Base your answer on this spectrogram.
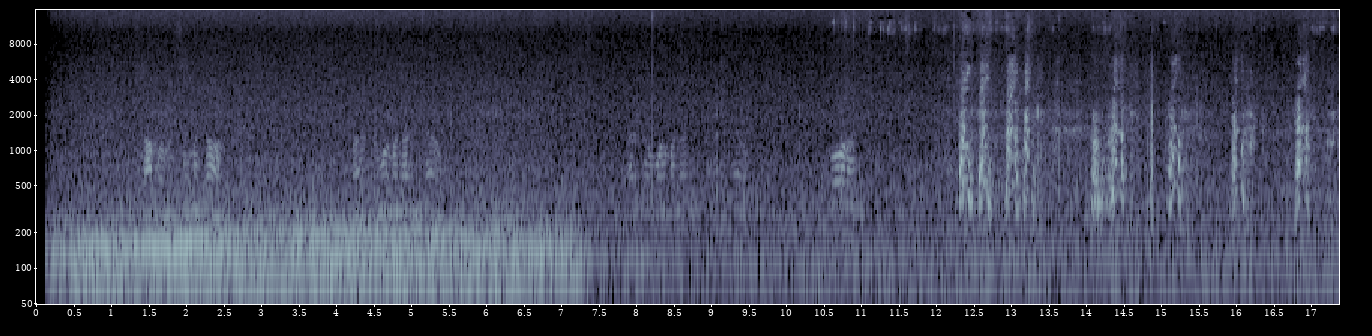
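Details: A trained KNPV police dog doing a bark-and-hold exercise gives bursts of loud, sharp barks after a stretch of engine rumble.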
